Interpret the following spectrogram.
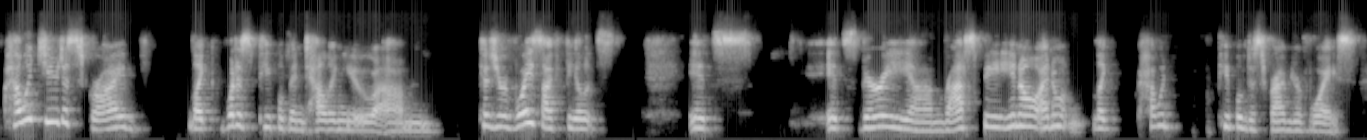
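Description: A woman's voice: a little high, lively intonation, slow. A woman interviewer who hesitantly asks questions in a casual interview, using fillers. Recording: dull, lo-fi phone line.

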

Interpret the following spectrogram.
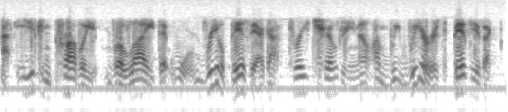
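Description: A man's voice: medium pitch, lively intonation, fast talker, narrow, tinny audio, a little hiss or hum, lightly acted. A man voicing a chatty, folksy middle-aged Southern mother with a Southern US accent who gushes and rambles on a radio call. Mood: gushing. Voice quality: gushing, folksy, rambling, says "y'all". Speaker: radio caller. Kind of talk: phone-in radio chat.

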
